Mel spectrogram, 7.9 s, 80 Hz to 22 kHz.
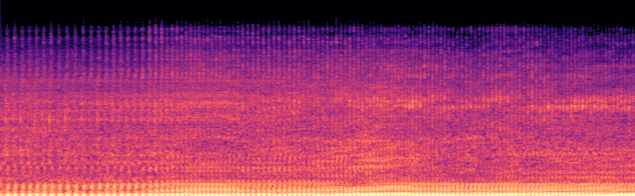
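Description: Honda 125 Special Edition motorcycle's single-cylinder four-stroke engine idling with an even putter, then pulling away about four and a half seconds in.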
